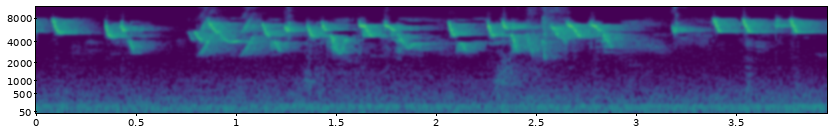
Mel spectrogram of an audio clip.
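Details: Caged saffron finch being warmed up through handling to fire up its singing. Fast, high, sharp chirped notes tumble in bursts, pausing briefly near the start and again late on, over a faint steady low hum.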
